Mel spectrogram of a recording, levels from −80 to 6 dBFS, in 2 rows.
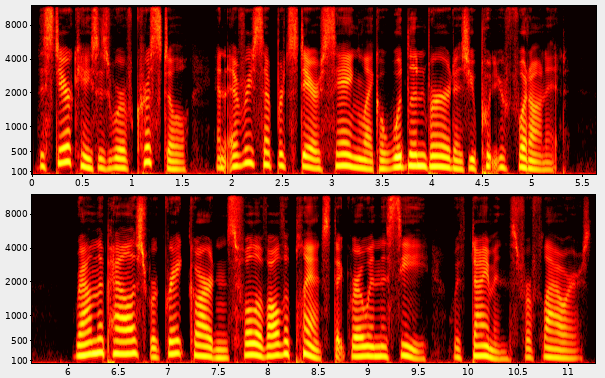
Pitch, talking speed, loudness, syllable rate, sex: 190 Hz, 220 wpm, -17 LUFS, 5.8 syllables/s, female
